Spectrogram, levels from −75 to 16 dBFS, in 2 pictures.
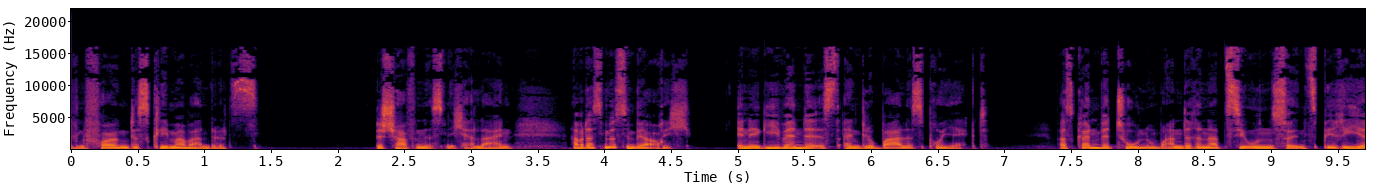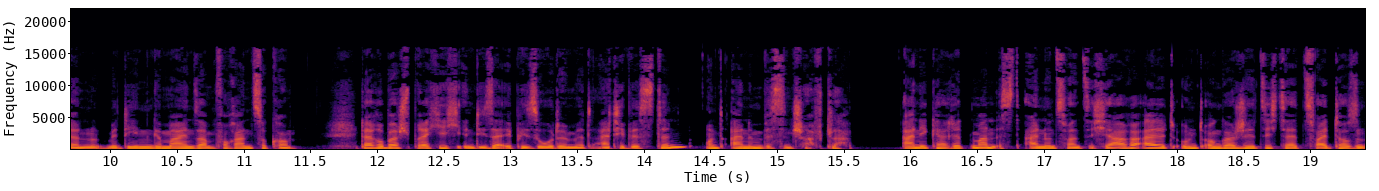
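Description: At 4.44 s the sound jumps forward. The same happens at 11.35 s, and again at 13.74 s. There is no gap of silence. The audio simply resumes later than it should. The first two skips lose about a tenth of a second each. The third loses roughly a third of a second. This is likely a dropped buffer (overrun). The samples were overwritten before they were read.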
